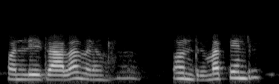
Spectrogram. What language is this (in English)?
Kannada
